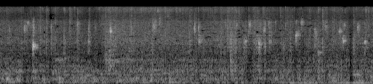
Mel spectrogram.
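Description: Egg and vegetable pakoras fry in hot white oil in a pan, giving a steady sizzle with scattered sharp crackles and pops, close and moderately loud with no talking.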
